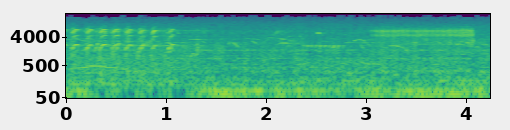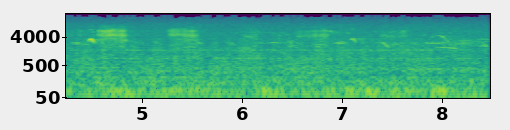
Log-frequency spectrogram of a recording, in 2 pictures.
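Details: Buff-necked ibis calling: a quick burst of about eight harsh, ringing notes within the first second, followed by scattered hissing noise bursts and faint distant chirps.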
